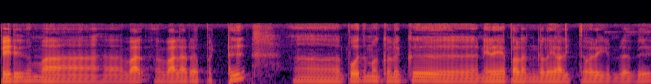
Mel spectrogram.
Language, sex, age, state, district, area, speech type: Tamil, male, 30-45, Tamil Nadu, Ariyalur, rural, spontaneous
